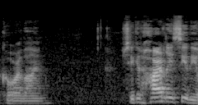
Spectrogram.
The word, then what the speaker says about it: Coraline: They keep saying Coraline, not Caroline, not Caroline at all."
